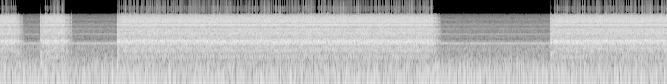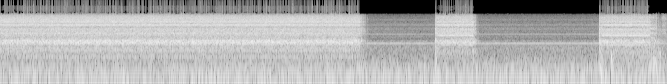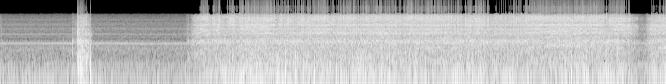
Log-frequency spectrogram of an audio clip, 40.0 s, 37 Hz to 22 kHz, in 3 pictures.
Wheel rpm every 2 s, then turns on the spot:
40, 70, 100, 100, 50, 40, 100, 100, 100, 100, 40, 40, 20, 40, 0, 80, 160, 160, 160, 120.
none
